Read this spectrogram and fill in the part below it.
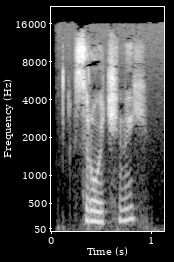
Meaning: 1. urgent, pressing 2. timed, at a fixed date, for a fixed period 3. periodic, routine
- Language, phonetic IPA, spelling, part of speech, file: Russian, [ˈsrot͡ɕnɨj], срочный, adjective, Ru-срочный.ogg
